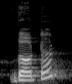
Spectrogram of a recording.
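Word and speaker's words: daughter: में गा साइलेंट है डॉटर जी ह साइलेंट फाइट स्ट्रेट जी ह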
